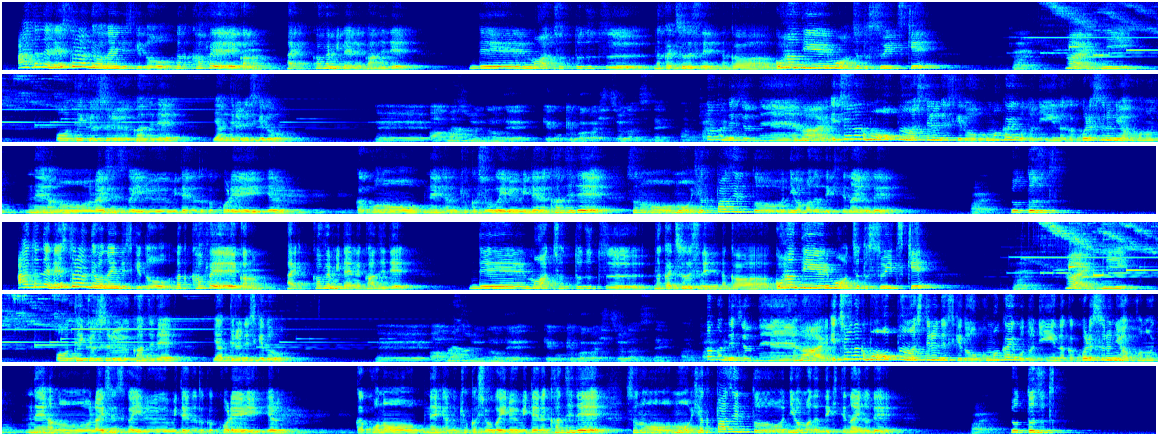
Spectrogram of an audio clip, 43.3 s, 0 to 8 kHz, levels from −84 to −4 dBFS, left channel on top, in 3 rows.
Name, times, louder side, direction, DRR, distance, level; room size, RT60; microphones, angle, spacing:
voice 1, 0.2-3.2 3.6-5.1 5.8-11.6 13.3-14.1 15.1-16.6 17.1-18.0 20.0-20.3 23.3-28.9 29.2-32.4 33.3-40.0 41.5-42.0, right 1 dB, 35° right, -3 dB, 2.1 m, -29 dB
Chime, 12.5-18.5 19.0-19.3, right 8 dB, 75° right, 1.7 m, -39 dB
voice 2, 12.6-12.9 19.1-23.8 32.2-33.3 41.0-41.3, equal, 90° left, -5 dB, 5.0 m, -45 dB
11.5 x 9.1 x 7.1 m, 0.86 s
head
